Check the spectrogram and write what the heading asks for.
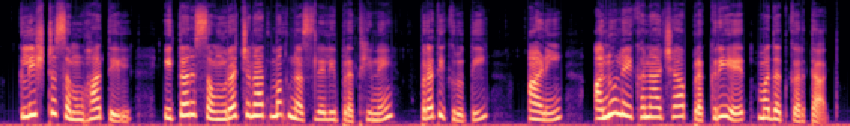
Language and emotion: Marathi, neutral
